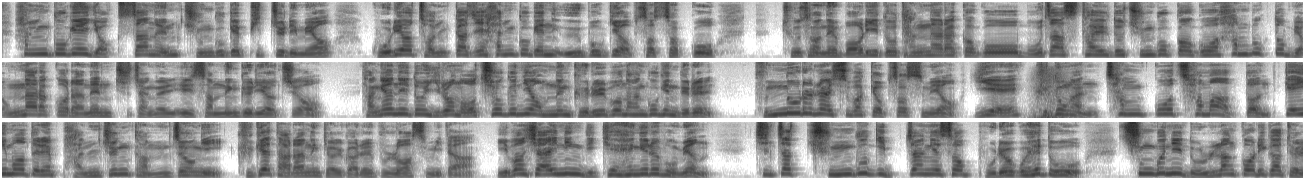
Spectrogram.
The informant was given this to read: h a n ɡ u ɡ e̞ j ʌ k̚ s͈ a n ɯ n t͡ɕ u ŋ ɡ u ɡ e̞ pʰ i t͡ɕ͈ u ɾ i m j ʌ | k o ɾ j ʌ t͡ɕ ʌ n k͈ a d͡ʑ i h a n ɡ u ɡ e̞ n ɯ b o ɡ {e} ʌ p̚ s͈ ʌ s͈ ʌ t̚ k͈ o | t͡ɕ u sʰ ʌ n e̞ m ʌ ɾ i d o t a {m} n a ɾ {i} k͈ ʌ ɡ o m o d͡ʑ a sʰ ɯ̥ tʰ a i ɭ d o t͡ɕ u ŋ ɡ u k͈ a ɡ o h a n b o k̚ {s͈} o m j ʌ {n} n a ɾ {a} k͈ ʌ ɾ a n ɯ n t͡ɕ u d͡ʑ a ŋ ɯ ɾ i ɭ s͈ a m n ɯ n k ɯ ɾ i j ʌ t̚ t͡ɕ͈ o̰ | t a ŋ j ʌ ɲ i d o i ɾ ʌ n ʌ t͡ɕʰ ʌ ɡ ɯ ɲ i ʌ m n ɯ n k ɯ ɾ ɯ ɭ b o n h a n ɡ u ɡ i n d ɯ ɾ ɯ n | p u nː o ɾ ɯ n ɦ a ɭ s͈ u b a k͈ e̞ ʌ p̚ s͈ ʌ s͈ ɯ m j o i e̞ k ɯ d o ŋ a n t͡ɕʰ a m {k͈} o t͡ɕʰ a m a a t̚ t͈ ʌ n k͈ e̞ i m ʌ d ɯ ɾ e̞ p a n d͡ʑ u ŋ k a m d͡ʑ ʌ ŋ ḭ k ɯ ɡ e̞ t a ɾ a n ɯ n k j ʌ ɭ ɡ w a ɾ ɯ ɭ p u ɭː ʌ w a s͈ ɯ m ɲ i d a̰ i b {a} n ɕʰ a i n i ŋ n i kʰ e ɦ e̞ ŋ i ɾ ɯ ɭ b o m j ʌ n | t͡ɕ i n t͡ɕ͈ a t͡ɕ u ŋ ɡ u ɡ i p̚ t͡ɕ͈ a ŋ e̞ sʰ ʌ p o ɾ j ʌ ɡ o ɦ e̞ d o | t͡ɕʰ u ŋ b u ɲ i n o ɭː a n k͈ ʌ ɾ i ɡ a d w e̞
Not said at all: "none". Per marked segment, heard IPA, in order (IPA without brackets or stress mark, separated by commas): i, ŋ, a, t͈, ŋ, a, k͈, ʌ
